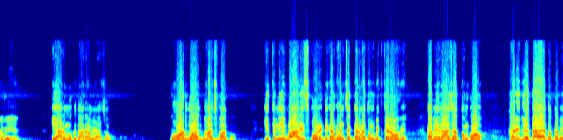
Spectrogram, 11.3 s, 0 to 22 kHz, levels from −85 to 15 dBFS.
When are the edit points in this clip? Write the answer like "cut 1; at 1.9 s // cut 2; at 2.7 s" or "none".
none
